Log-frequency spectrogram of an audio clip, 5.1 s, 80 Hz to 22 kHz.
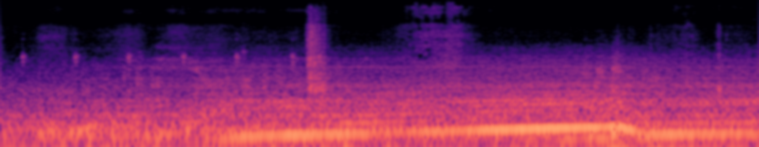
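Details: Infiniti G35 after replacing driver-side wheel bearing for humming/roaring noise: smooth low rumble easing as the car coasts off the gas, no growl or roar rising with speed; bearings now quiet.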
